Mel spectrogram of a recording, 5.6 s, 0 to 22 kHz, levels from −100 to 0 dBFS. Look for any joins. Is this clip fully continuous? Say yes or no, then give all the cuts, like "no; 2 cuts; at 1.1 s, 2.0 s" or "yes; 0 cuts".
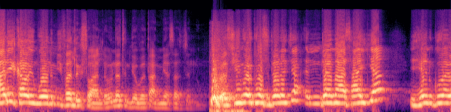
no; 1 cut; at 2.5 s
